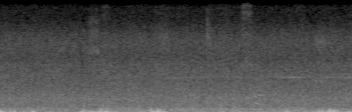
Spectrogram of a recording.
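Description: A marker writing on a whiteboard, heard as a few dull low knocks about a second, two seconds and three and a half seconds in, over a steady room hiss.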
